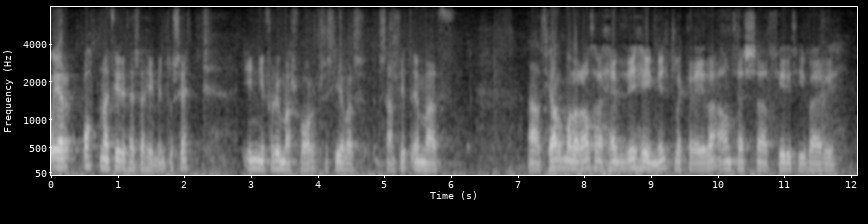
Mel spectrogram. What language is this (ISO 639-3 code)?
isl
